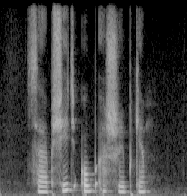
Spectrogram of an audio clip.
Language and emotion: Russian, neutral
